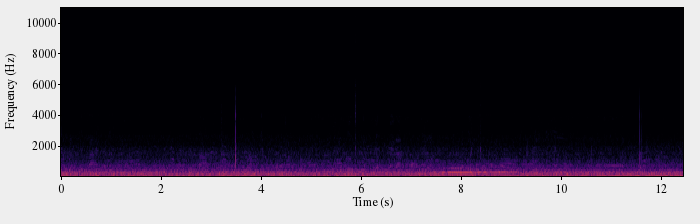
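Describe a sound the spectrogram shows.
Jet engines roar in a steady low rumble.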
